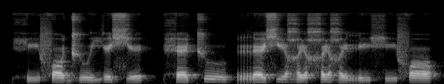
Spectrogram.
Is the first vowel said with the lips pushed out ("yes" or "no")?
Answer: no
